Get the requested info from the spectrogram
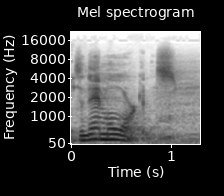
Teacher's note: shifts the entire quality of his voice into a more nasal place.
